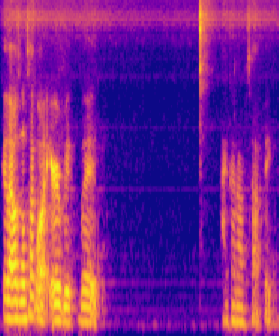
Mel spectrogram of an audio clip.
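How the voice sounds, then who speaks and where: A woman's voice: low-pitched, fairly even intonation, fast, creaky, a bit bright. An American woman chatting casually on a livestream, rambling and drifting off topic with lots of fillers. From United States. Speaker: language-learning YouTuber.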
